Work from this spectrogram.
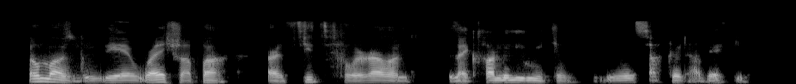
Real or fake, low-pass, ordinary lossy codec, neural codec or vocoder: fake; none; none; codec, 16 kHz, 1 kbps, X-Codec, HuBERT features, trained on general audio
